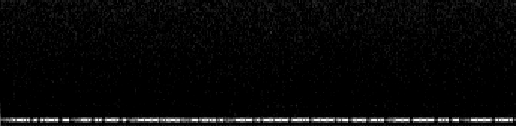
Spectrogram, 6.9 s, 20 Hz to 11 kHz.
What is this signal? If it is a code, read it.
Morse code, heard as a keyed tone, about 50 wpm, 590 Hz. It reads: LEFT SIDE OF THE KEYBOARD MOST OF
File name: archived / CRSnet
